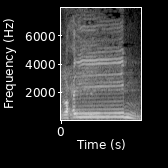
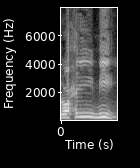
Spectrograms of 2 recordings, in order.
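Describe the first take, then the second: First: The word ends on a bare consonant. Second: The word ends with a short vowel. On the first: The reciter stops at this word. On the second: The reciter continues without stopping.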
